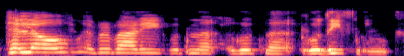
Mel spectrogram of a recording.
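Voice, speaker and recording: A woman's voice: on the high side, normal speed, fairly bright tone. A woman student joining an online class late, greeting everyone hesitantly and apologizing. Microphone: video call. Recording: dull, lo-fi video call audio.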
